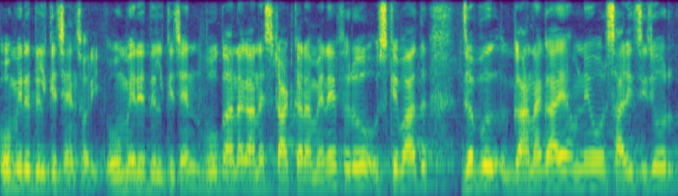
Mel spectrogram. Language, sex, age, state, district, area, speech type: Hindi, male, 30-45, Madhya Pradesh, Jabalpur, urban, spontaneous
